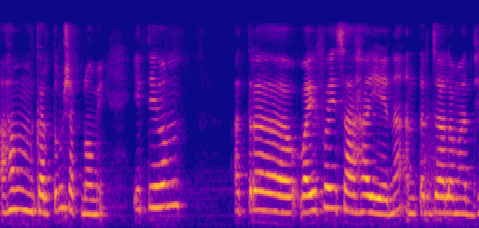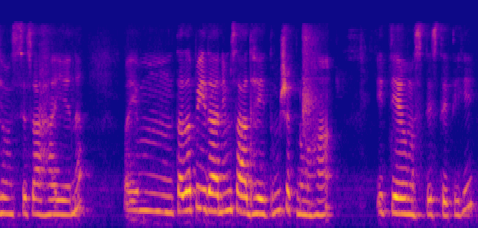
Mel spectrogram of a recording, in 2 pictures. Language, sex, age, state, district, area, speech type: Sanskrit, female, 18-30, Karnataka, Chikkaballapur, rural, spontaneous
